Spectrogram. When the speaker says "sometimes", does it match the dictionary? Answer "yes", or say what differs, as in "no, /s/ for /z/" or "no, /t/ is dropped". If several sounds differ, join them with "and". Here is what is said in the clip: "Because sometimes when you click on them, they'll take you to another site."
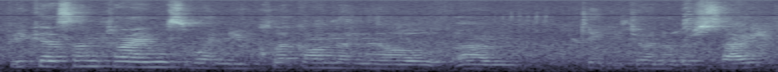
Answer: yes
